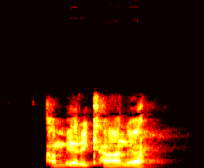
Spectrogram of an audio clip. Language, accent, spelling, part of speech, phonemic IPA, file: German, Austria, Amerikaner, noun, /ameʁiˈkaːnɐ/, De-at-Amerikaner.ogg
- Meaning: 1. American (from America, the Americas, the American continent(s)) 2. US-American (from the United States of America)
